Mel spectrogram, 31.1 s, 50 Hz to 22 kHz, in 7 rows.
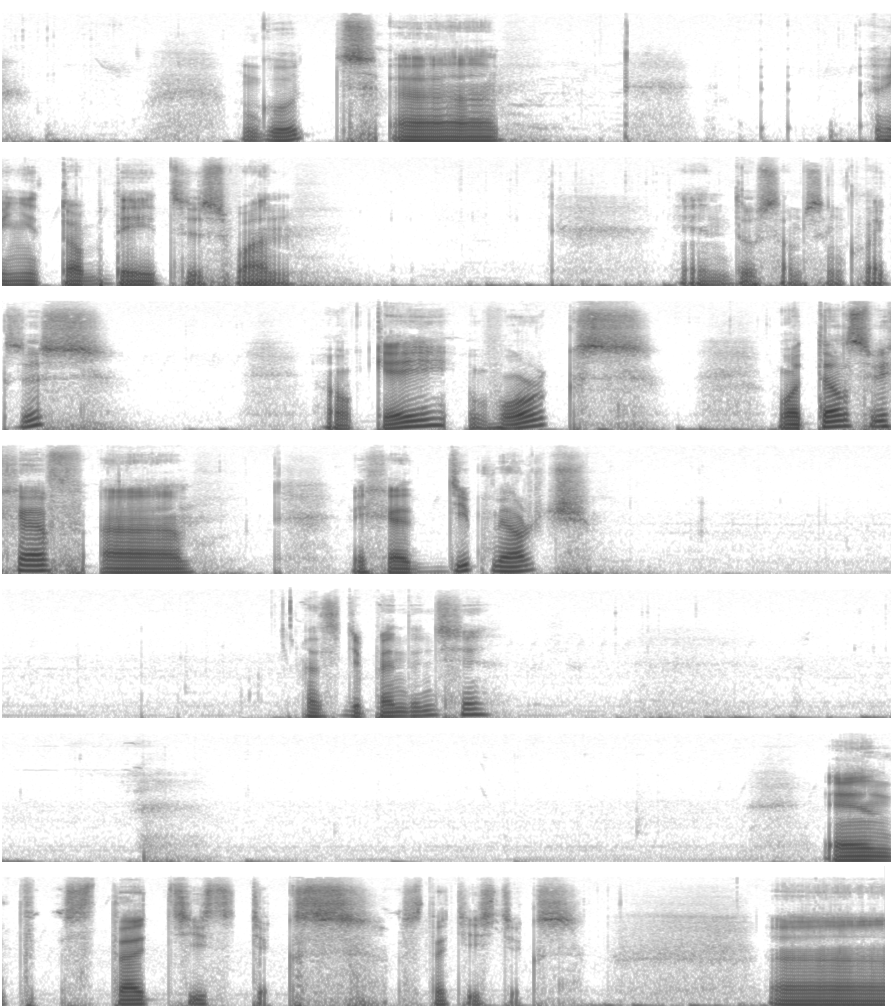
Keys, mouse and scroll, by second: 0.3 ctrl+s, 1.3 scroll up 1, 3.6 click, 4.4 ctrl+e, 4.8 scroll down 1, 6.3 click, 6.8 ctrl+f, 7.0 space, 7.2 ', 7.4 (, 7.8 ctrl+s, 8.0 ctrl+e, 10.4 click, 11.3 ctrl+n, 11.4 ctrl+a, 11.8 ctrl+k, 11.9 ctrl+/, 12.2 ctrl+n, 12.3 Return, 12.6 ctrl+p, 12.7 ctrl+y, 14.4 q, 28.4 super+o, 29.0 ctrl+p, 29.7 alt+b, 29.8 alt+b, 30.1 alt+b, 30.3 alt+d, 30.7 alt+d, 30.8-31.0 typing.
